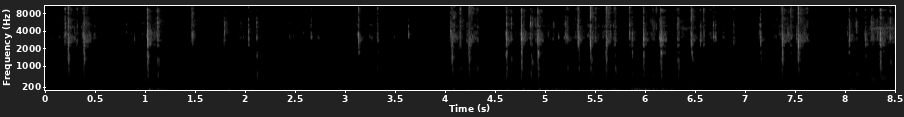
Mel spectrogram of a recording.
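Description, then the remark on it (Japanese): Rapid clicking keystrokes on a computer keyboard, typed in quick irregular bursts with brief pauses between, fairly quiet, with no talking, as someone tries to type the Japanese word for a foreign settlement. “なんかキーボードがうまく打てないんですよね、最近。居留地が打てないです。”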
